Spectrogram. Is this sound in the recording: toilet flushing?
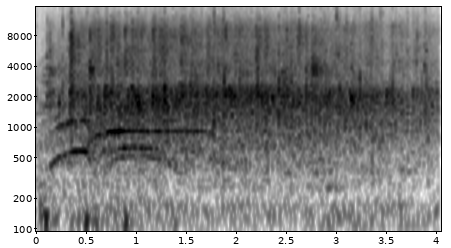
no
